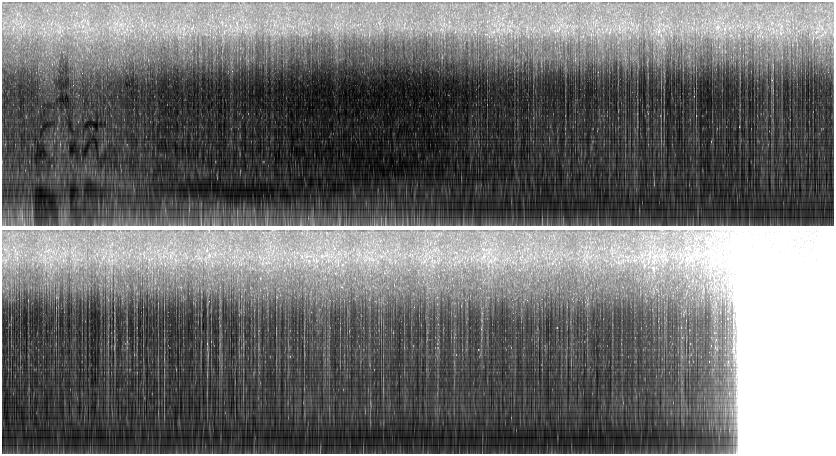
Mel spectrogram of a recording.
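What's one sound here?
A jet engine roars loudly as a plane takes off and passes by.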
